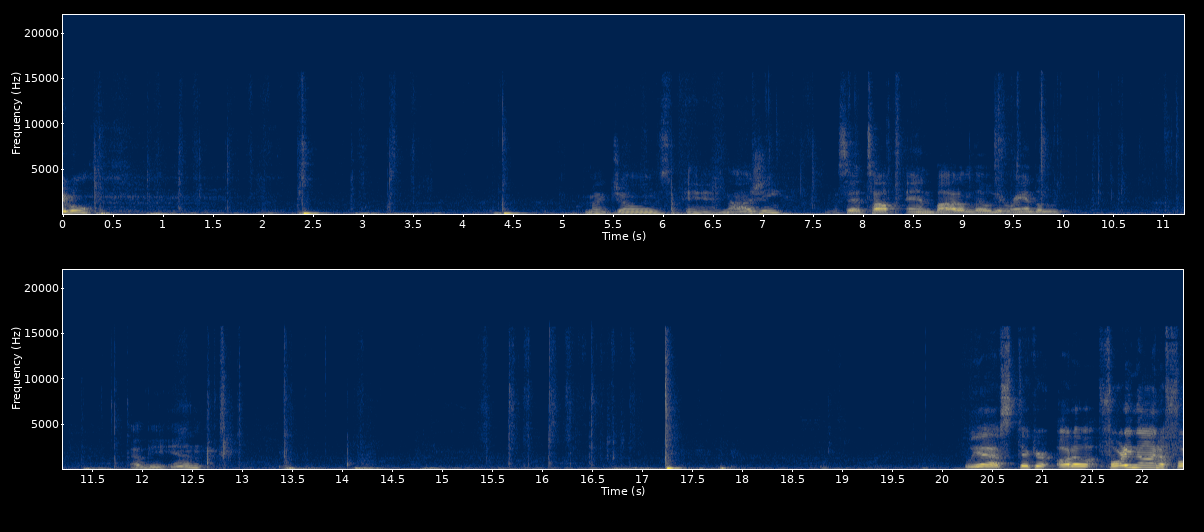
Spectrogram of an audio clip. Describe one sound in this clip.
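Trading cards rustle and click as hands handle them.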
